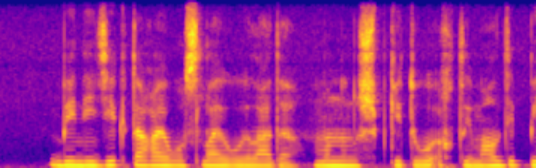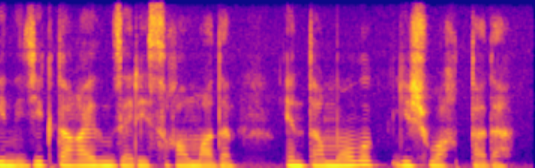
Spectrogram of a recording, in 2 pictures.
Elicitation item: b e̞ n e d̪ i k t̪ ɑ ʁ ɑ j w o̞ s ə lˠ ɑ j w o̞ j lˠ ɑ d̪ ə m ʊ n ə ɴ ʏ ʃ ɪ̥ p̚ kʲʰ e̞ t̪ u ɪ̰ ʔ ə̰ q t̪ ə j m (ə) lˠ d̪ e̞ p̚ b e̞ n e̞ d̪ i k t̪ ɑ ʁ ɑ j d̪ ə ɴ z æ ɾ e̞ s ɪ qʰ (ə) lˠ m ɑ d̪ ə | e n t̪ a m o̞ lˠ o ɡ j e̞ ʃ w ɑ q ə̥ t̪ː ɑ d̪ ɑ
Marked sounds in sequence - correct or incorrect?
incorrect: ɑ, incorrect: ɑ

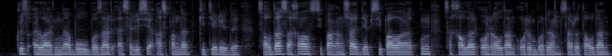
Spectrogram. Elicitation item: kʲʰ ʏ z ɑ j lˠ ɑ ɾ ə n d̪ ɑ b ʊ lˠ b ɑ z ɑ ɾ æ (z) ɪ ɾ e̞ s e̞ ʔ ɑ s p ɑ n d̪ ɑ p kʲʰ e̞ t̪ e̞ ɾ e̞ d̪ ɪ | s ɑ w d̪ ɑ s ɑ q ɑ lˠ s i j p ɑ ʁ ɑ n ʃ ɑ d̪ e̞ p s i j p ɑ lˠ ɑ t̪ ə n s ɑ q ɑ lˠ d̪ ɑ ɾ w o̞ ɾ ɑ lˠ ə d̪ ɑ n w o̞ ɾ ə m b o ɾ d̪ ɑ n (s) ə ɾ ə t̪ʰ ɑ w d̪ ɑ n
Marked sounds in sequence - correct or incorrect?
incorrect: s, correct

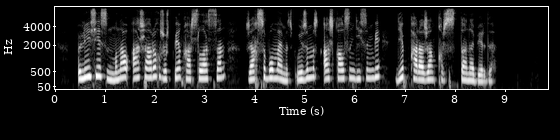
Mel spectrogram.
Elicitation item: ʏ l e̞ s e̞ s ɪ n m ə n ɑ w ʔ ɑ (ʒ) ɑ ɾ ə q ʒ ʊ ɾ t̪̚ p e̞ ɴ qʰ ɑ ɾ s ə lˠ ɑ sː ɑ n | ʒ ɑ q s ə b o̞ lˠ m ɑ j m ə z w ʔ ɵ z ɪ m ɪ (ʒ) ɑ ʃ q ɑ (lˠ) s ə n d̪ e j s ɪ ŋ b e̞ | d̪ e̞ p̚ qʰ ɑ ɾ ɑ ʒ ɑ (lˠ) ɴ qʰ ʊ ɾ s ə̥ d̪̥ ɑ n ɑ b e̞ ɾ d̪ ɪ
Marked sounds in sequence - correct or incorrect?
incorrect: ʃ, incorrect: z, correct, incorrect: none

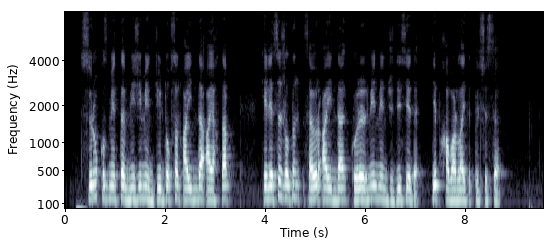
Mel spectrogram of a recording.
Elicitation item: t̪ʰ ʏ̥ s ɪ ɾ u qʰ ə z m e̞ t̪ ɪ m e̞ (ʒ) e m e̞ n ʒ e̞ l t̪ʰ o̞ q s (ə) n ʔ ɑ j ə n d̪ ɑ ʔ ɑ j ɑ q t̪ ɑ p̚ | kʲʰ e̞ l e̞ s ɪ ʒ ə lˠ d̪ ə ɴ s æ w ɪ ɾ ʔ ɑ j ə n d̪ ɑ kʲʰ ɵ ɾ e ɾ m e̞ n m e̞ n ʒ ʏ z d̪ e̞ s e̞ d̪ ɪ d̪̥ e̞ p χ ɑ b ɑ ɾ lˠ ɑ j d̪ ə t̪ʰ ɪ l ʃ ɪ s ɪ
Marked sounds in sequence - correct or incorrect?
correct, incorrect: ɑ

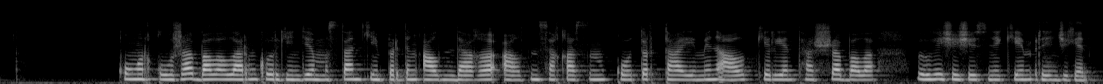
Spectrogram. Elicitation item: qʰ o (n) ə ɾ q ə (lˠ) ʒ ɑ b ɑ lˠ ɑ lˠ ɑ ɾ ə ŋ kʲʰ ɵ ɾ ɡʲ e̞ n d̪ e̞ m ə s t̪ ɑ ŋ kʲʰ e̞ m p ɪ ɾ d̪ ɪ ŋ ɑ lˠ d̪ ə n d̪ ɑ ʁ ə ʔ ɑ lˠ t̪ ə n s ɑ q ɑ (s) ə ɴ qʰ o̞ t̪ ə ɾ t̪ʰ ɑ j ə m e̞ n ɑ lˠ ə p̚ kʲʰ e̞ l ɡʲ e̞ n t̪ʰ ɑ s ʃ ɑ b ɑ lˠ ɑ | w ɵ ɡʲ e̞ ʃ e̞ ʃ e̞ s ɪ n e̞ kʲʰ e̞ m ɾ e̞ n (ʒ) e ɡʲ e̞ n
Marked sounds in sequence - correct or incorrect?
incorrect: ɴ, correct, correct, correct

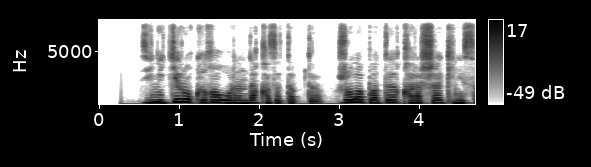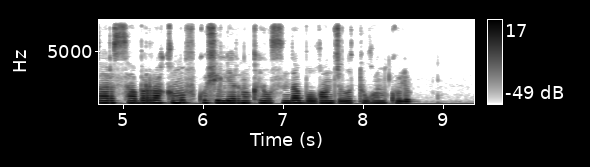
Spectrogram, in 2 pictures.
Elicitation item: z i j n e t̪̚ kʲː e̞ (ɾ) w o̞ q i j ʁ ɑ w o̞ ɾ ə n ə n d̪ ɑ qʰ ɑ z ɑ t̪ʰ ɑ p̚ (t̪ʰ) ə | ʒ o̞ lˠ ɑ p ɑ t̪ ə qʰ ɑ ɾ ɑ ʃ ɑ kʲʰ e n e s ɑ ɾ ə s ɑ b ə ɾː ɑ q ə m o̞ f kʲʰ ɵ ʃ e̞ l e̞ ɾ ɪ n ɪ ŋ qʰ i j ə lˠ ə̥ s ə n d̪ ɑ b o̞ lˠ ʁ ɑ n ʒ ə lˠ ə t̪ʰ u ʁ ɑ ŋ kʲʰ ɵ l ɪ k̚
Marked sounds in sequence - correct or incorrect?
correct, incorrect: t̪

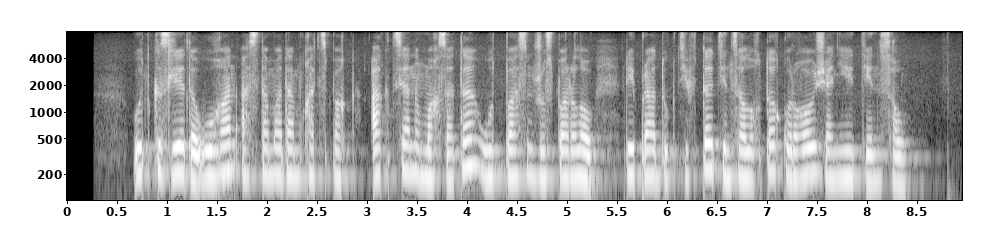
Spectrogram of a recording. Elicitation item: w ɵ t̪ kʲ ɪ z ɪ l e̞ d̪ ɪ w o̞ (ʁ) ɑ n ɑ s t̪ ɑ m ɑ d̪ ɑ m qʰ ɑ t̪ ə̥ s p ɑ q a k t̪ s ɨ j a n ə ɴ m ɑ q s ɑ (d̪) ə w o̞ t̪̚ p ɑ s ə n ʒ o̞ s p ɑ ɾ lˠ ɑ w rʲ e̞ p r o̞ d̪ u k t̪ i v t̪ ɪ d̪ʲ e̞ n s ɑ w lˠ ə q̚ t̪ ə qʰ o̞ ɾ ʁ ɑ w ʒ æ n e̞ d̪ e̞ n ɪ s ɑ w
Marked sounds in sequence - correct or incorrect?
correct, incorrect: t̪

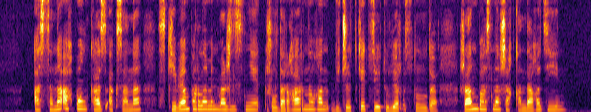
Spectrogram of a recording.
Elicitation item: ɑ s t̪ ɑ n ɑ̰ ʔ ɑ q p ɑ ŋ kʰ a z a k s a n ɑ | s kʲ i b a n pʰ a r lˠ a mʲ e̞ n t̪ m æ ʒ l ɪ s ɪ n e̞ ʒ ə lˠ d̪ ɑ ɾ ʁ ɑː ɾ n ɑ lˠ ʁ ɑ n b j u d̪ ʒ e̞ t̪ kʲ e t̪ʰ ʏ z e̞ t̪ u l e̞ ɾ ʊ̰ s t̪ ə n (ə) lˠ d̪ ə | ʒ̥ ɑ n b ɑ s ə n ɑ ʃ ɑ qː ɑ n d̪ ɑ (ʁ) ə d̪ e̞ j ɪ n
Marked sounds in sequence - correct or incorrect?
correct, correct

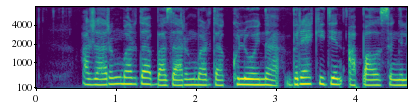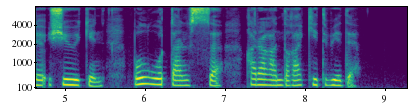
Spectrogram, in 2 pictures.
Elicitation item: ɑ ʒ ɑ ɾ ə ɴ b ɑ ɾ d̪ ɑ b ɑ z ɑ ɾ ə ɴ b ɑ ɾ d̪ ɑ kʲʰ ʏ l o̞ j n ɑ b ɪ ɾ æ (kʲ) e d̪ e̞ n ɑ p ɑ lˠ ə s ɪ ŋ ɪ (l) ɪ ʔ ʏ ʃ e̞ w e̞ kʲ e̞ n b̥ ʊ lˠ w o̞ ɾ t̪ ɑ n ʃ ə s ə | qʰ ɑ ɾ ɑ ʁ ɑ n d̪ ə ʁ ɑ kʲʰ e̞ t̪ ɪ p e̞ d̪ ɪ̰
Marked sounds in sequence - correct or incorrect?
correct, correct

